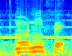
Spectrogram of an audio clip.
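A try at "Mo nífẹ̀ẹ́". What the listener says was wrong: intonation should not be high, it should be low. Monife.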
